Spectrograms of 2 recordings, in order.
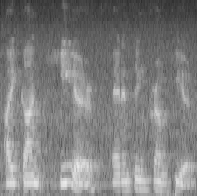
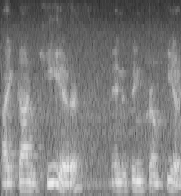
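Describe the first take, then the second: Both takes have the same delivery.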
